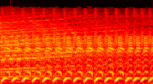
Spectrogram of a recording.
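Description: Electronic dubstep music built on a rapid repeating pitched synth stab, about six strokes a second, each one a short rise and fall in pitch, with a machine-like, engine-cranking character.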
